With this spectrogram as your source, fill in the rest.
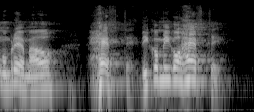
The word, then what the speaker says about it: Jefté: Di conmigo Jefté. O Jefté, porque tiene acento en la E.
